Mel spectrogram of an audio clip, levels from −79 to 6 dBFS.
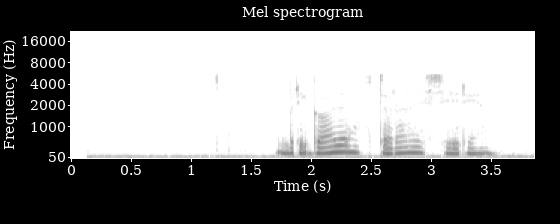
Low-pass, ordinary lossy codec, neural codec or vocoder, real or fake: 5.4 kHz; none; vocoder, 22.05 kHz, 80 mel bands, WaveNeXt; fake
